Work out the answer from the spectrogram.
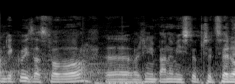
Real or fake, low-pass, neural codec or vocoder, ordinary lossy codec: fake; 9.9 kHz; vocoder, 24 kHz, 100 mel bands, Vocos; MP3, 48 kbps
